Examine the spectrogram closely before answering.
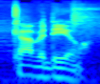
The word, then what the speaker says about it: Cavatelli: real real Italian cuz you said cavil not Cavatelli yeah yeah you can't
